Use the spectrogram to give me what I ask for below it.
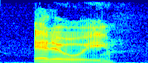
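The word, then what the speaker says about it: Herói: A lenda do eroi. That's how I pronounce it. Eroi. Eroi. But eroi, like the O has an accent.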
